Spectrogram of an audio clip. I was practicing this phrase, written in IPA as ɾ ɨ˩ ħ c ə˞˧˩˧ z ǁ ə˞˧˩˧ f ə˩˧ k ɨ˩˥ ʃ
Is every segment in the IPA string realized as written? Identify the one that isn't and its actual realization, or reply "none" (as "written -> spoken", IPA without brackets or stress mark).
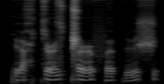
none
